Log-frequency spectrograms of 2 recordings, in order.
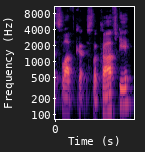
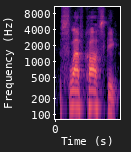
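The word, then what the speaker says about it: Slafkovský: this morning and I'm probably gonna say the kid's name wrong with that slekovsky the first yeah yeah how do you say that slavkovsky yeah yeah I got a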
